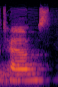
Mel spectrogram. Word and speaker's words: Thames: The Thames? The Thames.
